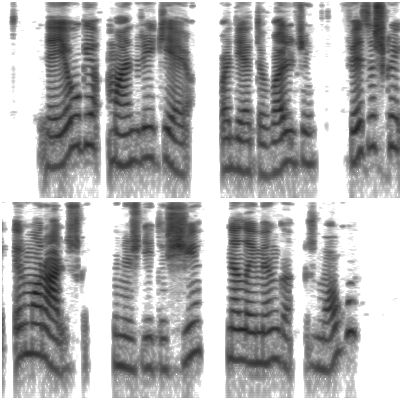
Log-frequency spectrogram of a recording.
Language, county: Lithuanian, Alytus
